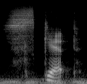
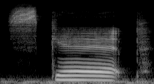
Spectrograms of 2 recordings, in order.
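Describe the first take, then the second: First: The word is said quickly as one unit. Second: Each sound is said slowly and separately. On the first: "read the word faster each time" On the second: "sound out each letter"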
